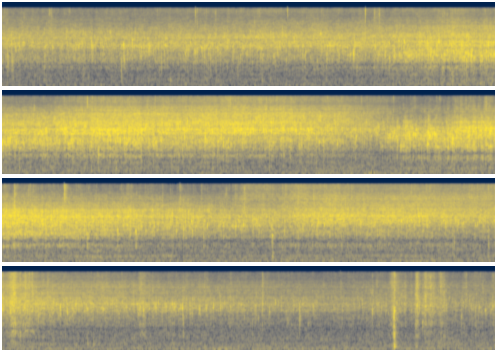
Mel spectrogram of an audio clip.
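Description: Pork-stuffed green pepper halves frying in oil in a pan over a wood fire: a steady sizzle that swells in the middle and dies down toward the end, with a few sharp clicks near the end.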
